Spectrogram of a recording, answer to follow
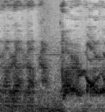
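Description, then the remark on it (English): A dog next to the speaker whimpers, a short run of high, wavering whines that rise and fall over a second or two, fairly clear against a faint background. “But there's a dog next to me right now and he's not barking.”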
